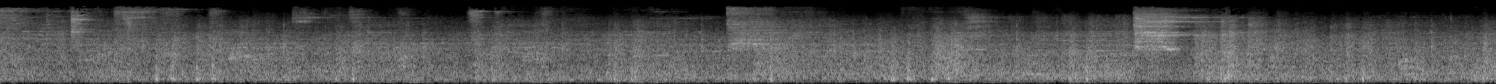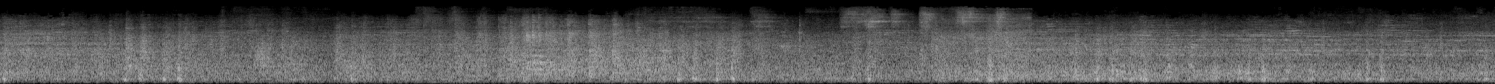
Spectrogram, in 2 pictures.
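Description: A train passing close by: a continuous loud rumble and clatter of wheels on the rails, with a few sharp high-pitched screeches of wheel on rail, the clearest about a third of the way through.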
